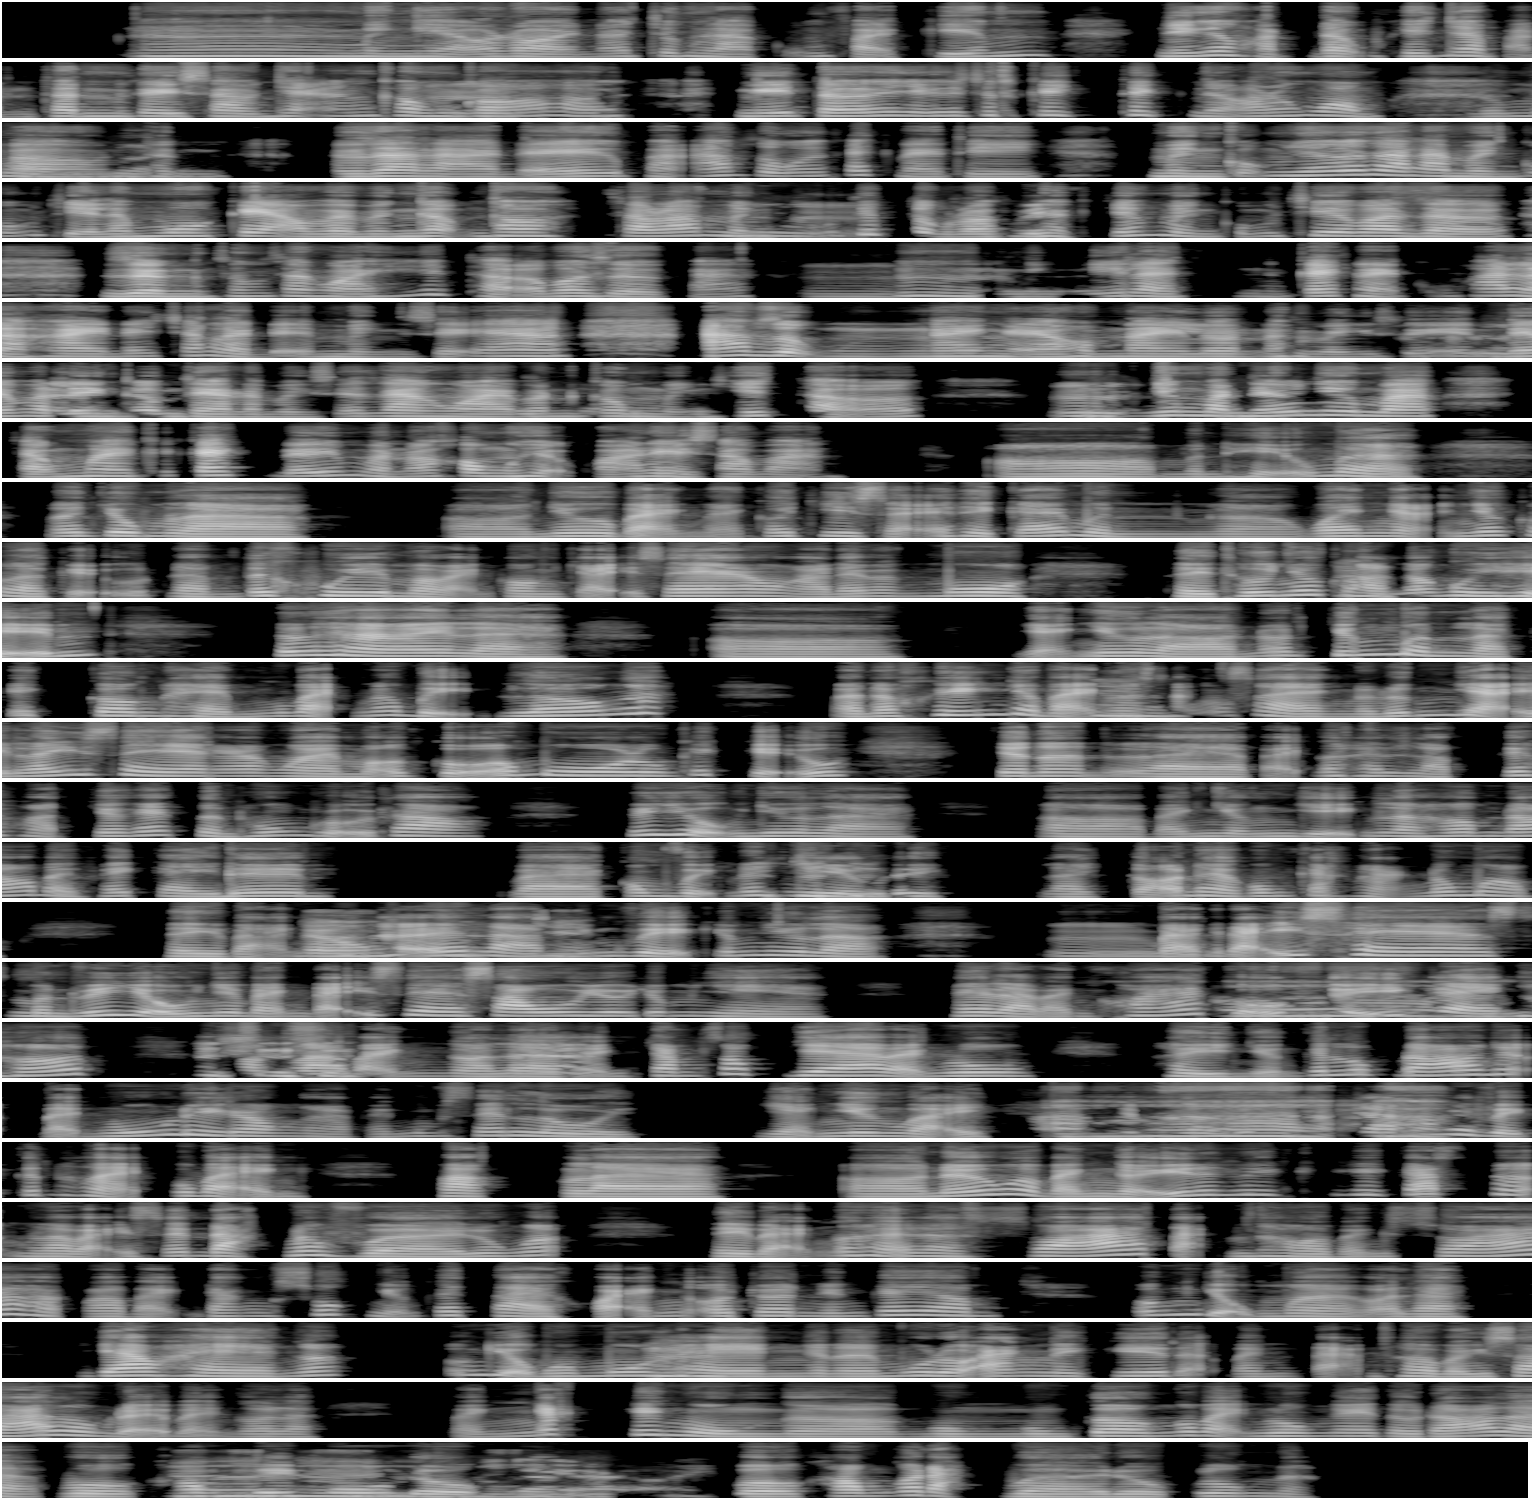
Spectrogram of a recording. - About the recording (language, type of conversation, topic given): Vietnamese, advice, Tôi có đang tái dùng rượu hoặc chất kích thích khi căng thẳng không, và tôi nên làm gì để kiểm soát điều này?
- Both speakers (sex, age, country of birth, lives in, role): female, 20-24, Vietnam, Vietnam, user; female, 25-29, Vietnam, Vietnam, advisor
- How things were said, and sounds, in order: tapping; other background noise; laughing while speaking: "việc"; laugh; laugh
